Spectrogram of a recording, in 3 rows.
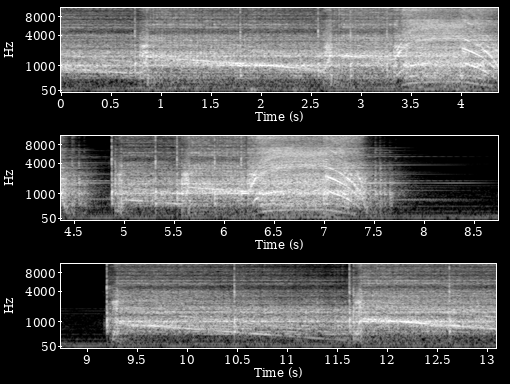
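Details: Milwaukee Fuel 7 1/4" cordless circular saw after several cuts in 2x4 lumber: spins up and cuts, pitch sags as the blade loads, then the motor abruptly cuts out; stalls under load and won't start properly, regardless of battery or charge.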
